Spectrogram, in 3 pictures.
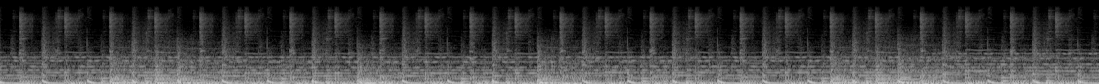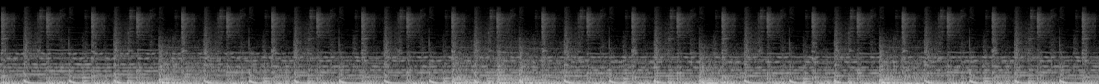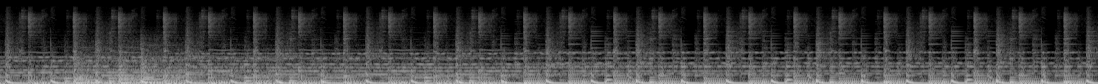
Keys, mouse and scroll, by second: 0.6 click, 1.4 click, 1.9 click, 2.5 click, 3.1 click, 4.2 click, 5.5 click, 6.2 click, 6.7 click, 6.8 click, 7.6 click, 9.1 click, 11.0 click, 11.8 click, 12.9 right click, 14.4 click, 14.7 right click, 15.6 click, 15.6 right click, 15.9 shift+click, 17.4 shift+click, 19.8 shift+click, 20.3 click, 20.5 click, 25.1 click, 25.6 ctrl+click, 25.9 ctrl+click, 29.3 ctrl+click.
